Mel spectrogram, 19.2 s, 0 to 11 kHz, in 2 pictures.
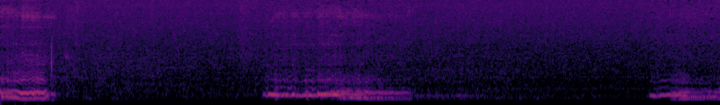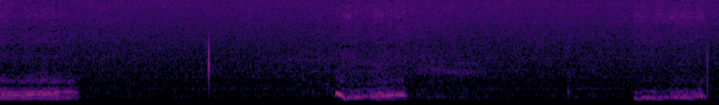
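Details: Scooter, a male Beagle, asleep at 1pm, twitching and snoring: slow, low, rattling snores about five seconds apart, roughly 12 breaths a minute.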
